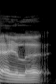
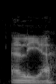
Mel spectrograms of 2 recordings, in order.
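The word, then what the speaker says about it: Aayla: My Ayla is not even unlocked. I'm not really doing this with any kind of hope of getting Ayla. Alia, sorry. I just pronounce it wrong.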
